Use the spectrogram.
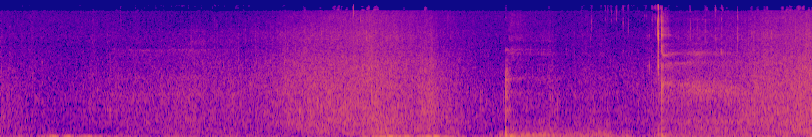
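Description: Ocean waves lap against sand in a steady, hissing wash that swells and recedes, with soft wind in the background and a couple of brief sharp splashes near the end. No one speaks.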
